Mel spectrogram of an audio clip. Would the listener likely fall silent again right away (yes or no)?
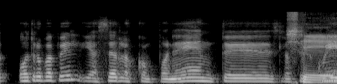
no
